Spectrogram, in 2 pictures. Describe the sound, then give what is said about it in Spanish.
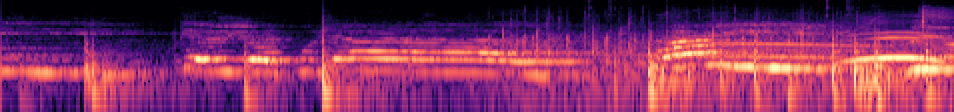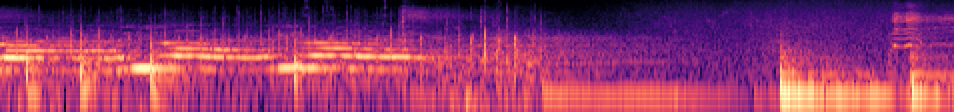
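A crowd in La Rioja shouts and calls out festive cries at a yearly ritual, many voices overlapping in loud, wavering wails that swell through the middle and fade near the end, with a few sharp knocks early on. “Con la fuerza de esos gritos, renace cada año en la memoria del pueblo riojano la historia de dos jóvenes de una comunidad andina, Chaya y Puyay.”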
